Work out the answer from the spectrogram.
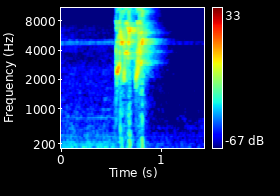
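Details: Lovebird letting out one harsh, raspy chattering burst lasting about half a second, high and shrill, then falling silent.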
